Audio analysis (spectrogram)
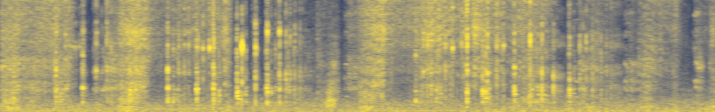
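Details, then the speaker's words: Aerosol spray paint can on a glass-head Briggs and Stratton engine project, sprayed left-handed, barely coming out, bubbling, spitting and sputtering in uneven bursts that cut in and out; owner suspects a bad can. "here it's like it's almost barely coming out and it's bubbling up"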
